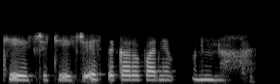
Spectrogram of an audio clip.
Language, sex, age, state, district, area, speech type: Kashmiri, female, 18-30, Jammu and Kashmir, Bandipora, rural, conversation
